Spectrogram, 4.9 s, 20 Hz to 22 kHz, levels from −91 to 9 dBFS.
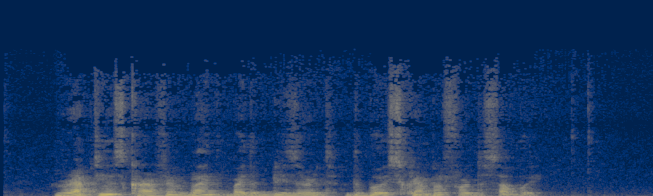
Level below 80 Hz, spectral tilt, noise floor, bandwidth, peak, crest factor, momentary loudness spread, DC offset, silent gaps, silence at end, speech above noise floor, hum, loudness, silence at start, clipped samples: -54 dBFS; -7 dB/octave; -60 dBFS; 15.5 kHz; -6 dBFS; 20 dB; 9 LU; under 0.1%; none; 0.85 s; 35 dB; none; -27 LUFS; 0.4 s; under 0.1%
